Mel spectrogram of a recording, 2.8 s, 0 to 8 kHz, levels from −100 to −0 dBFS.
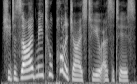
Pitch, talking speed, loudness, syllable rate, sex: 220 Hz, 220 wpm, -20 LUFS, 6.1 syllables/s, female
